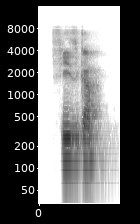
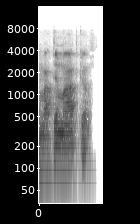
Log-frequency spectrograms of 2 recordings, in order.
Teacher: Tanto em física como matemática, aqui, ó, a sílaba forte é a antepenúltima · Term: proparoxítona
